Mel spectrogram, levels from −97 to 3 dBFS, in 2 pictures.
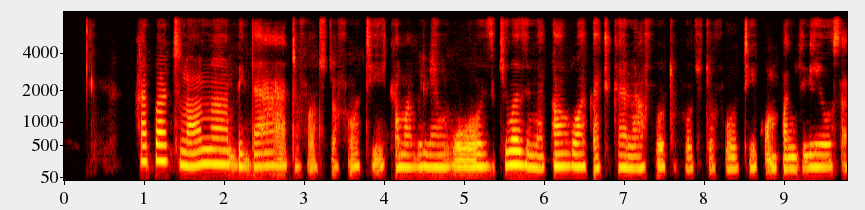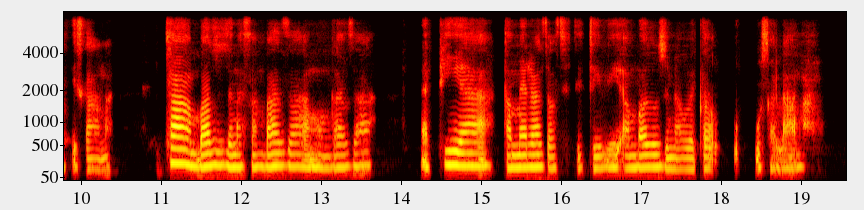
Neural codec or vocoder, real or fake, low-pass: codec, 32 kHz, 1.9 kbps, SNAC; fake; 7.2 kHz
